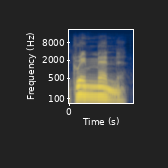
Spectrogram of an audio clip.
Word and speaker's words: Grayman: and by the way it's grey men not man if anyone's listening oh yeah we say great men yeah it's m-a-n it's spelled uh the american spell oh well it's the american spelling for gray g-r-a-y-m-a-n but we like to say grey men and company like a proper tailoring house that's right just because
